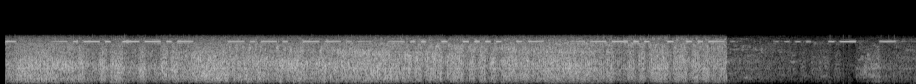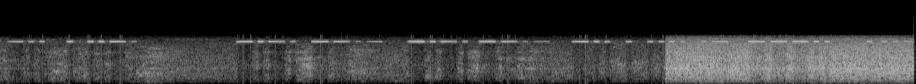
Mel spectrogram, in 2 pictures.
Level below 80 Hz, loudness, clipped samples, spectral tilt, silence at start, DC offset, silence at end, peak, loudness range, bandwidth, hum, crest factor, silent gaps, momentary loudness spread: -58 dBFS; -18 LUFS; under 0.1%; -6 dB/octave; 0.05 s; under 0.1%; 0 s; -6 dBFS; 8 LU; 4.5 kHz; none; 14 dB; none; 12 LU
